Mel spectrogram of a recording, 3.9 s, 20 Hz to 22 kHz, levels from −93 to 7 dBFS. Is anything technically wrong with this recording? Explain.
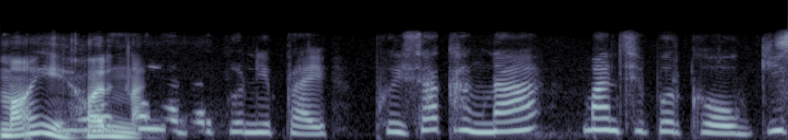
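Yes. Speech suppressed in double talk occurs twice. From 0.00 to 0.47 s and again from 0.63 to 1.07 s, the echo canceller likely mistook overlapping far-end sound for its own echo and clamped the near talker, so the speech sinks by roughly 25 dB, then about 20 dB.

An echo leak appears between 0.72 and 0.81 s: the loudspeaker side's canceller likely let part of the returned signal through, so a faint delayed copy arrives 263 ms late at roughly 35 dB below the speech, heard as a brief ghostly scrap. The call path itself, running Opus at 32 kbps with an 8 kHz bandwidth, limits the top end as expected.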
